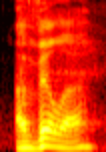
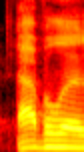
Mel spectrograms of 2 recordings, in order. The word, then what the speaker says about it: Avila: name my man well it depends on where you are in the world ailla is how we say it in America okay Avilla is more Spain and Portugal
